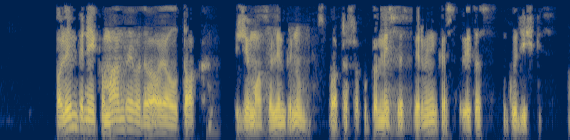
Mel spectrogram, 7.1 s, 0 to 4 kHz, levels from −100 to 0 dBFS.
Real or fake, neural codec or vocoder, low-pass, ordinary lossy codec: fake; vocoder, 44.1 kHz, 80 mel bands, Vocos; 3.6 kHz; AAC, 16 kbps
